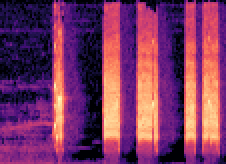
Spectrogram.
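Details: Black francolin giving a harsh, scratchy phrase: one brief note, then two pairs of broad grating notes in quick succession, each pair repeated about half a second apart, otherwise quiet.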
